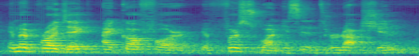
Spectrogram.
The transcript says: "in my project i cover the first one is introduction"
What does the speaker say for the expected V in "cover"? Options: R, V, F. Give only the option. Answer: F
